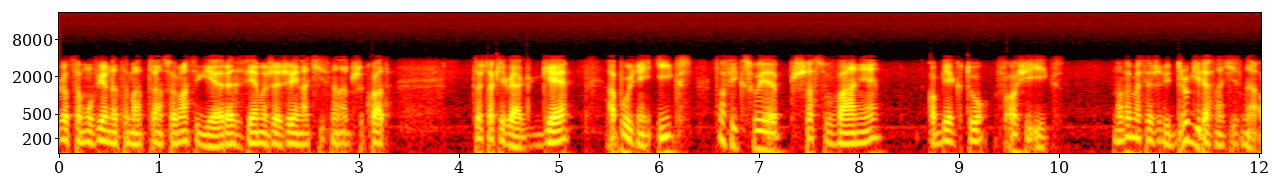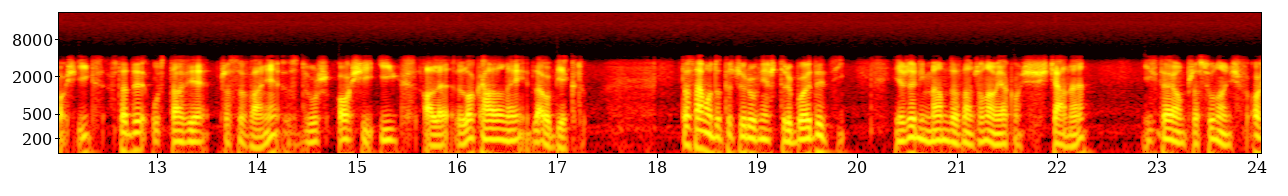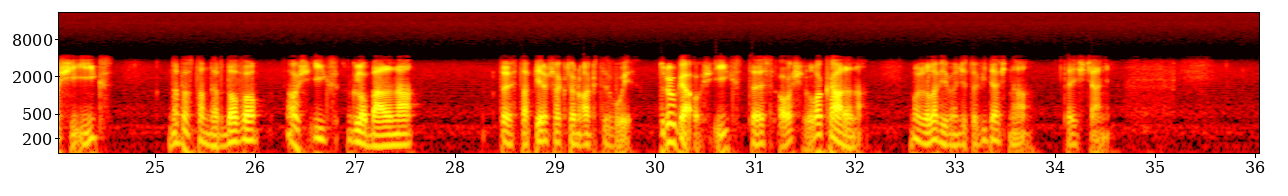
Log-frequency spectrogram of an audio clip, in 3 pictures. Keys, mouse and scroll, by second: 4.9 g, 18.5 Tab, 19.5 middle click, 21.5 right click, 22.2 right click, 22.7 shift+right click, 23.1 middle click, 24.9 middle click, 26.5 g, 33.1 right click, 33.6 shift+right click, 34.1 shift+right click, 35.7 middle click.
